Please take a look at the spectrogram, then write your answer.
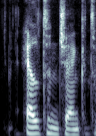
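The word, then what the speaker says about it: Elgton Jenkins: Elton Jenkins with the silent G, nice.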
